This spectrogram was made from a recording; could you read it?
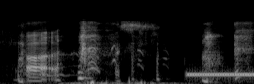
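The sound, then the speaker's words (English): A person talks briefly, then a phone starts ringing with a loud, steady electronic tone that carries on without a break until the end. “well, hello there, phone.”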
